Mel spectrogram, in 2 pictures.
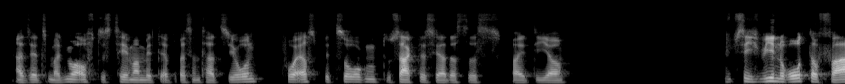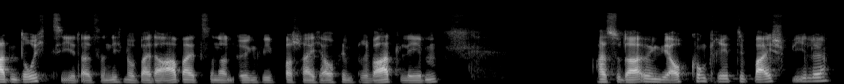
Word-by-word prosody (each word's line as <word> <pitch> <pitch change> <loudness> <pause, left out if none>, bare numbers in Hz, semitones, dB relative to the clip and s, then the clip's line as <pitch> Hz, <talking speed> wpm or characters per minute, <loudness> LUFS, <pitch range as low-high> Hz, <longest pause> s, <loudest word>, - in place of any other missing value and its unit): Also, 105 +1 -3
jetzt 110 - -5
mal 100 -1 -5
nur 115 -1 +1
auf 115 - -1
das 110 - -10
Thema 110 -2 -2
mit 105 -1 -7
der - - -4
Präsentation 110 +5 -5 0.2
vorerst - - 0
bezogen. 120 -1 -4
Du 105 - -16
sagtest 110 +1 +4
ja: 100 - 0
„Dass 100 -1 -7
das 100 -1 -12
bei 100 -1 -2
dir" 100 0 -3 1.7
„sich 125 -2 -2
wie 155 +2 +11
'n 140 - +4
roter 135 0 +3
Faden 115 +1 +7
durchzieht, 120 -4 -6
also, 95 +1 -5
nicht 110 +3 -11
nur 100 -2 -8
bei 95 0 -1
der - - 0
Arbeit, 110 -2 +3
sondern 105 -1 -7
irgendwie 105 -1 -8
wahrscheinlich 100 -2 -3
auch 100 - -3
im 100 -3 -12
Privatleben“. 100 +3 +1 1.6
Hast 120 0 +2
du - - -9
da 110 +1 +7
irgendwie 125 -4 -1
auch - - +1
konkrete 135 -2 -7
Beispiele? 150 +5 0
110 Hz, 155 wpm, -26 LUFS, 100-120 Hz, 1.7 s, wie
